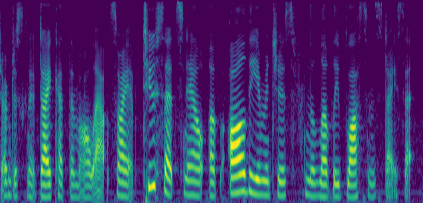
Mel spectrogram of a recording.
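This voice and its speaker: A woman's voice: mid-range voice, clear, resonant tone, no echo. Congested, chatty woman craft tutor. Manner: chatty and upbeat, explaining as she works. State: congested, slightly sick. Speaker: card-making tutorial host. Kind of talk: step-by-step craft voice-over.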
